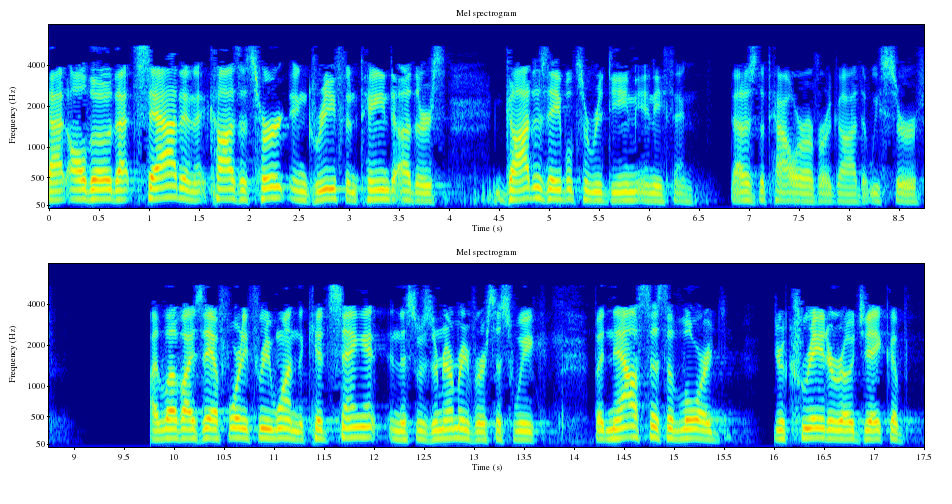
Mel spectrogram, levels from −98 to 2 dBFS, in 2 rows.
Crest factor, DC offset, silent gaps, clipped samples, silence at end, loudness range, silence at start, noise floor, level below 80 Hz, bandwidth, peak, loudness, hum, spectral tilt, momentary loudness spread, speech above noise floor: 18 dB; under 0.1%; none; under 0.1%; 0.25 s; 7 LU; 0 s; -84 dBFS; -80 dBFS; 5.6 kHz; -14 dBFS; -33 LUFS; none; -4 dB/octave; 11 LU; 51 dB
